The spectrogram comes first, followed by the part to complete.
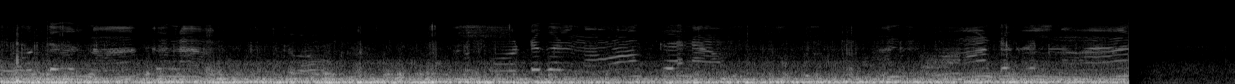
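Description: A loud, steady low rumble, with high wavering pitched sounds over it in the middle. It cuts off abruptly shortly before the end.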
